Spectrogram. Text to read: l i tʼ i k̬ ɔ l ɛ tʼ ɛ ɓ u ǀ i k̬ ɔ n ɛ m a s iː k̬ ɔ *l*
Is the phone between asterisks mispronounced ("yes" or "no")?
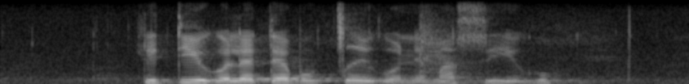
yes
